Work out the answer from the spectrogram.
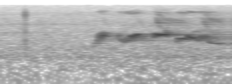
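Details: Red-whiskered bulbul during trapping of a wild bell-voiced bird: one quick bright tick, then a fluid, gurgling warble of linked slurred notes lasting about half a second.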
